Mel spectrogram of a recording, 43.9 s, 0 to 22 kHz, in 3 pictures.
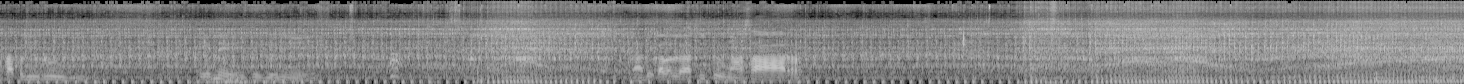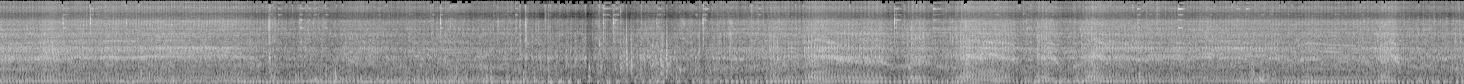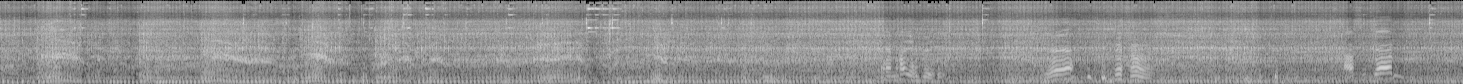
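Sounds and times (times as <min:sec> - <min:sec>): motorcycle engine running: 0:00.0 - 0:43.9
short knocks and rattles: 0:17.3 - 0:24.5, 0:31.8 - 0:38.1.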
